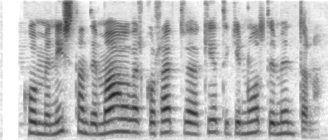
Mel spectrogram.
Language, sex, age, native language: Icelandic, female, 40-49, Icelandic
